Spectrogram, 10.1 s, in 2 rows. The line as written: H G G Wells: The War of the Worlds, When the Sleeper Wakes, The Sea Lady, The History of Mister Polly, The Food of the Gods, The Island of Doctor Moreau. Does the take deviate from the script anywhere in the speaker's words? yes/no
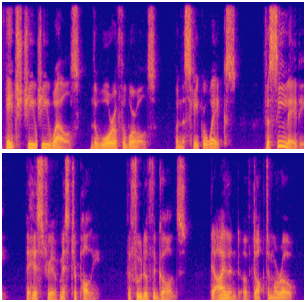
no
